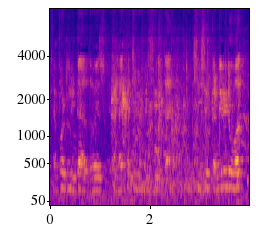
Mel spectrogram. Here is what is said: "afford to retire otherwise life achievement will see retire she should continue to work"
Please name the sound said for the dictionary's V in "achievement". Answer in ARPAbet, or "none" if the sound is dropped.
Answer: none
